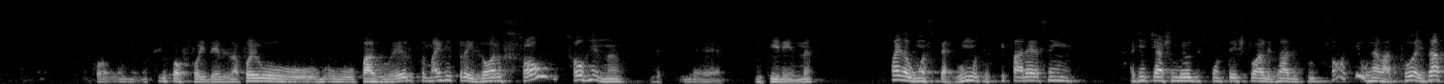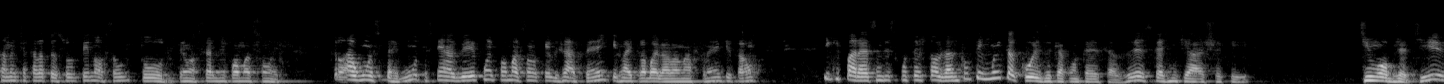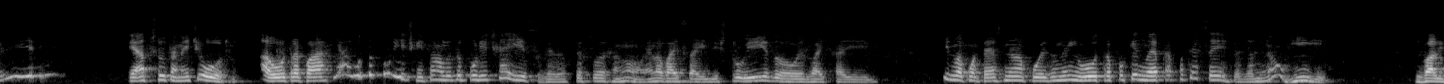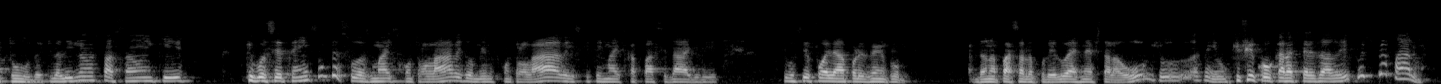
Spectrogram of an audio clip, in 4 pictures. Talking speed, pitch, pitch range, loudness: 195 wpm, 150 Hz, 130-185 Hz, -24 LUFS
